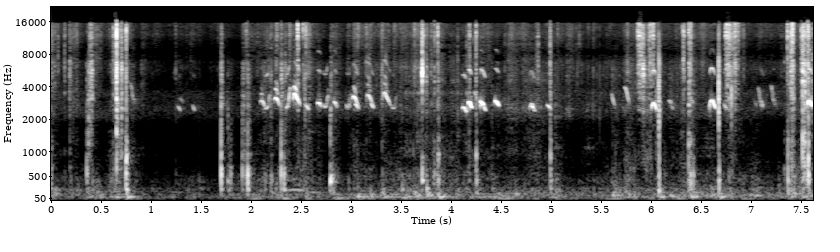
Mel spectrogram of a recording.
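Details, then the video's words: High, thin peeps from chicks in Canada come in short bursts of upward-slurred notes, separated by sharp clicks and knocks. "#happy #chicks #sounds"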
